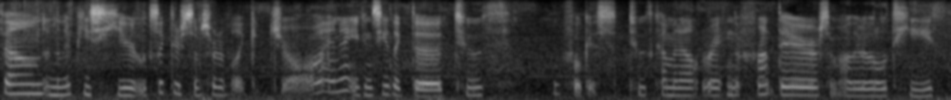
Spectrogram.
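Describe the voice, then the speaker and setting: A quiet woman at a moderate pace with audible room echo. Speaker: nature vlogger collecting bones. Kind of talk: casual outdoor vlog narration. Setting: outdoors in a public park. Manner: quiet, hushed.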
